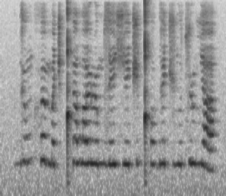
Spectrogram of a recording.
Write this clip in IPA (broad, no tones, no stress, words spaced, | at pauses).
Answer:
ɡʲɔm hœmat͡ʃǃʰɛ lˠɛ ɭəm ze çet͡ʃəǃʰɔ ɡɛt͡ʃʎut͡syɭ ʎa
